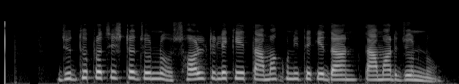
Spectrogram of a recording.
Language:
Bangla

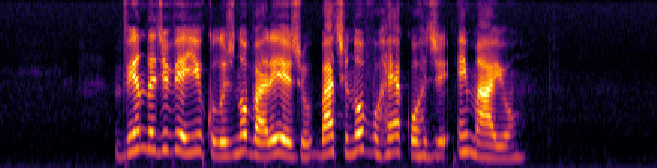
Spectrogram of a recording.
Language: Portuguese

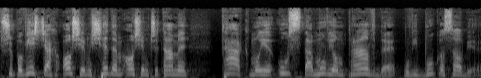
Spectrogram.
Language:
Polish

